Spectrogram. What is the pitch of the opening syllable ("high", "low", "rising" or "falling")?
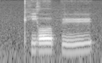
high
